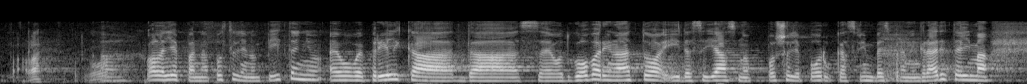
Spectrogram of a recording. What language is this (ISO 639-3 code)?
hrv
